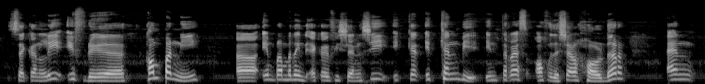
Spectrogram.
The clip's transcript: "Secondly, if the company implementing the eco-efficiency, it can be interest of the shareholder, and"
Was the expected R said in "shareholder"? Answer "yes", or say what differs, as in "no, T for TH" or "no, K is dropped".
no, L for R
